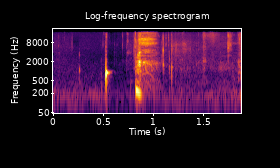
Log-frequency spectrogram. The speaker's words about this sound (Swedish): Oh shit, nu bubblar det här. Oj. Fan, en Trocadero light Aha. pyser över.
